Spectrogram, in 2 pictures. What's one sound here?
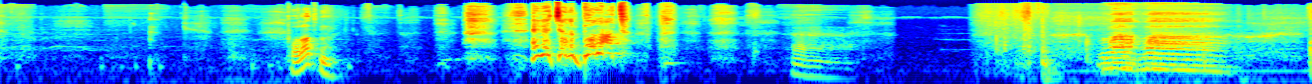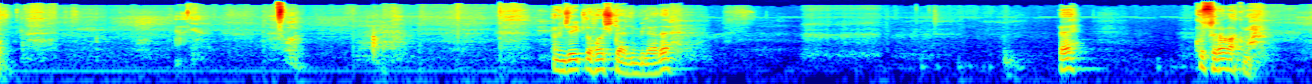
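A man speaks tensely up close.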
